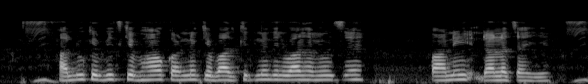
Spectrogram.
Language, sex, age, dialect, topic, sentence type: Magahi, male, 25-30, Western, agriculture, question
